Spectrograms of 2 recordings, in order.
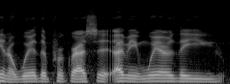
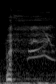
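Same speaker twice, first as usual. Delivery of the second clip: squealing laugh; 6 dB quieter than usual. Real, not acted. Laughs at not getting help.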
